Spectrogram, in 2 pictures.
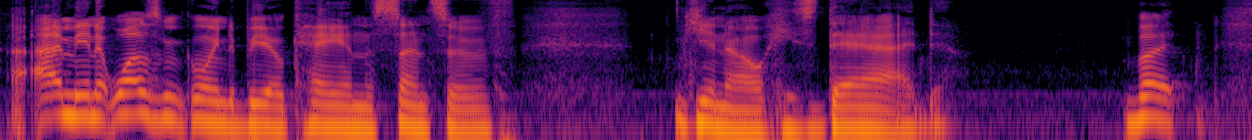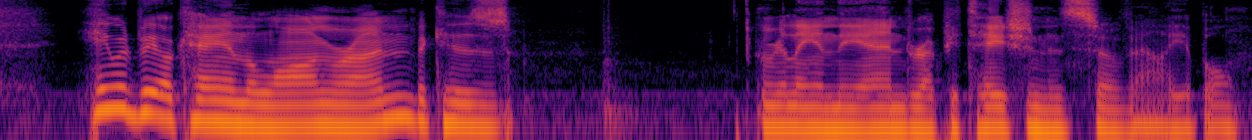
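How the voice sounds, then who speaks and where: A man narrating a scripted first-person dark comedy radio play in a deadpan, wry manner. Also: medium pitch, normal speed, pauses often, clear, resonant tone. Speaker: narrator and performer.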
